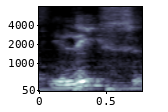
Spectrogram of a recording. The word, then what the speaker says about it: Ellesse: possible okay multiple families Elise was founded in 1959 by Leonardo's radio in fact that's where the correct pronunciation comes from because LS is his initials people think that the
